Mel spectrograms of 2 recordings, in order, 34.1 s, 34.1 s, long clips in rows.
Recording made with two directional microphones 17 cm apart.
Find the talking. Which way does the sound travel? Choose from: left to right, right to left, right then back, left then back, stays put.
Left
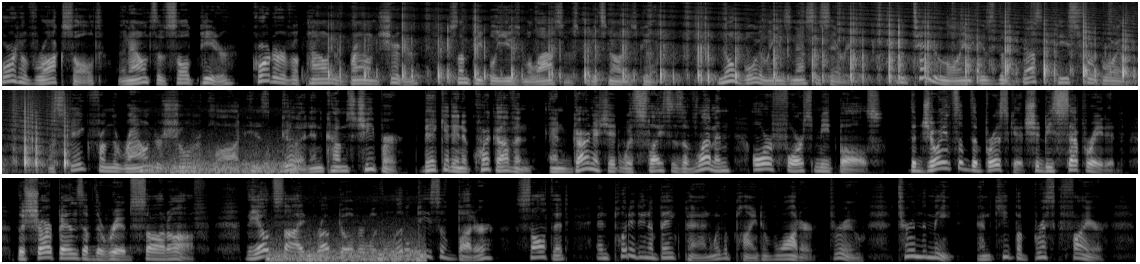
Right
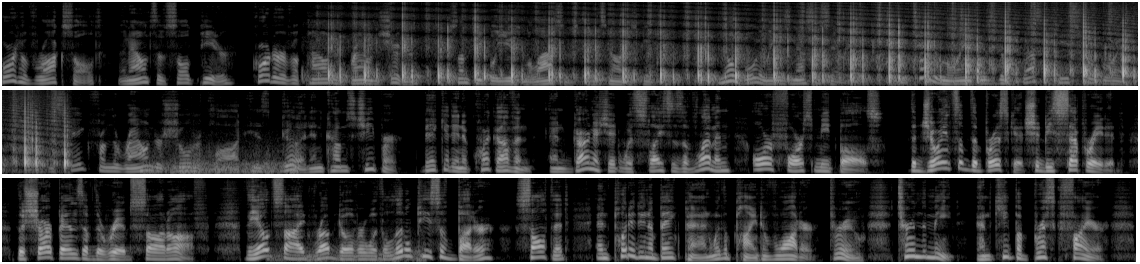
left to right.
